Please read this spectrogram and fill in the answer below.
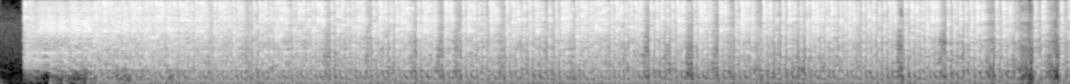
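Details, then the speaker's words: Air-cooled engine after swapping in known-good carburetor and distributor borrowed from a motorcycle: long cranking with ragged uneven firing, never idles; seems to need more fuel, only tries to run when intake is slapped; fires but won't run. "No, it seems like it needs more fuel now. Only if I slap its intake, it sucks more fuel and tries to work."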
